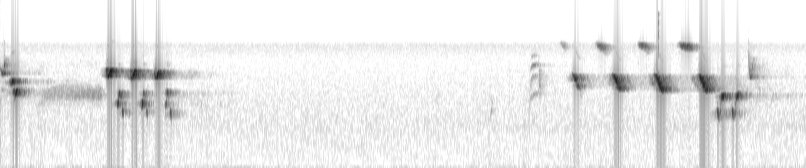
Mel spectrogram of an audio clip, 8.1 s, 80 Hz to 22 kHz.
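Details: Common nightingale in Zeitz, Germany, singing at 01:55 on 5 May 2017; two phrases split by a long silence, each made of clear whistled notes and quick repeated chirps, the second ending on lower rich notes.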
